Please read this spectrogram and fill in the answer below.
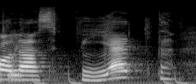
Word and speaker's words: Nicolas Feuillatte: Now, you've probably heard Kiri and I and our team out in the market talking about Nicolas Feuillatte. Yep. Interesting one to pronounce. We've been plugging it uncontrollably. Nicolas Feuillatte.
